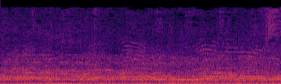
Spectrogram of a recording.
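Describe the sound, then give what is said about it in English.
A loud rodeo crowd in Florida yelling and shouting in excited alarm as a cow jumps over the pen into the crowd and people run up the bleachers, a dense continuous roar of many voices with scattered higher cries, sustained without pause. “Just jumped over the pen, and now it's in the crowd.”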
